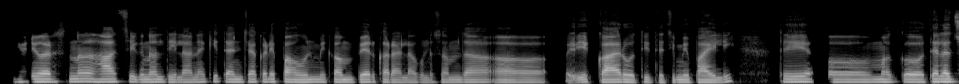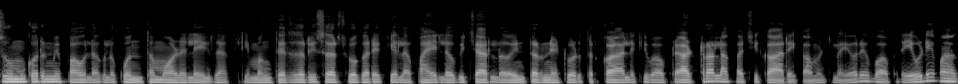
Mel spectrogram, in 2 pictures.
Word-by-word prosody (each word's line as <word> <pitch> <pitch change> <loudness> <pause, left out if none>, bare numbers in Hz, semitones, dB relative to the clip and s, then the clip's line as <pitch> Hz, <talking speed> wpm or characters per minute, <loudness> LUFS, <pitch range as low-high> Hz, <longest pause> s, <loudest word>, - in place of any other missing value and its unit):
युनिव्हर्सनं 125 +2 +1
हाच 125 0 +3
सिग्नल 115 -1 +1
दिला 110 -1 -1
ना, 115 +1 -2
की 135 - -4
त्यांच्याकडे 120 0 0
पाहून 110 0 +3
मी 115 - -1
कंपेअर 115 0 +2
करायला 105 -2 -1
लागलो. 105 0 -6
समजा 110 +1 -2
अ, 105 -1 -2 0.2
एक 110 +2 -1
कार 110 0 +5
होती, 110 -1 +1
त्याची 105 +1 -4
मी 110 0 +2
पाहिली 105 +4 +2 0.5
ते 125 -1 +2
अ, 125 -2 -5 0.4
मग 115 +1 -2
अ, 115 -1 +4
त्याला 130 0 +6
झूम 125 0 +5
करून 125 -1 +2
मी 125 - +3
पाहू 110 -1 +2
लागलो 110 0 -3
कोणता 110 0 0
मॉडेल 105 -1 +1
आहे 100 0 0
एक्झॅक्टली 105 +2 -5
मग 105 0 -1
त्याचं 110 +1 +1
रिसर्च 110 0 0
वगैरे 110 -1 +1
केलं, 110 -2 -1
पाहिलं, 105 +1 0
विचारलं 105 -1 0
इंटरनेटवर, 105 +1 0
तर 110 - -3
कळालं 105 0 +2
की 110 - -5
बापरे! 105 0 -3
18,00,000 125 +2 +1
ची 110 - -7
कार 100 -2 +2
आहे 95 - -3
का, 95 0 -3
म्हटलं 100 +1 -7
अरे 145 +4 -1
बापरे! 105 -5 -4
एवढे 125 +10 +1
महाग 140 -3 +3
110 Hz, 175 wpm, -26 LUFS, 105-120 Hz, 0.5 s, त्याला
